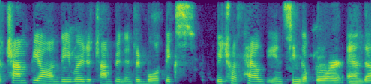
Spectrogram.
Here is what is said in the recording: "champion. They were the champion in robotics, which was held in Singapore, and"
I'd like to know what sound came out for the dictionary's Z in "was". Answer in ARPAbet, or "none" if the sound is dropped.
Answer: S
